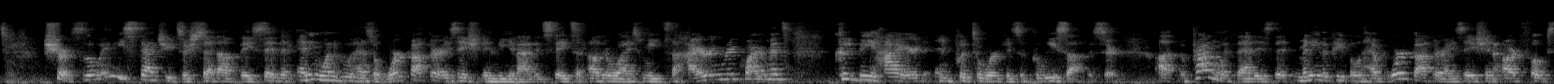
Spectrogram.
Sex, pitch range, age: male, 135-175 Hz, 40-59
